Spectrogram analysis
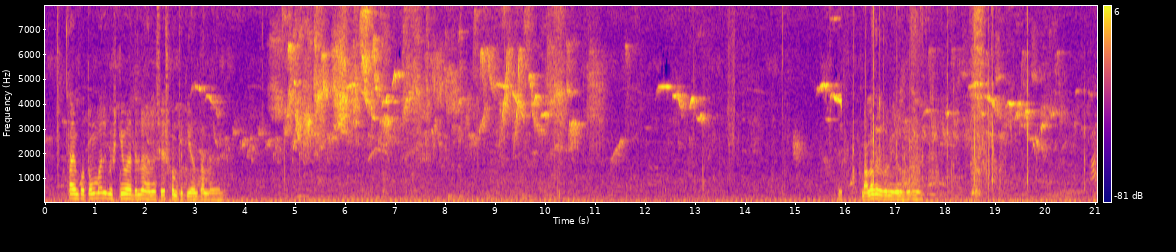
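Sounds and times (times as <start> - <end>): small birds chirping: 0.0 - 21.0
steady high-pitched whine: 0.0 - 21.0.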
